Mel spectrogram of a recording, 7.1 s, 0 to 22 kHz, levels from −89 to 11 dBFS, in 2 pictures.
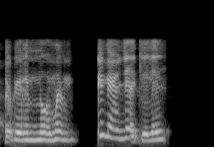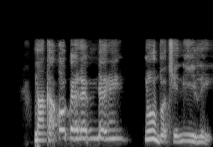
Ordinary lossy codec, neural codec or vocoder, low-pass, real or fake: MP3, 96 kbps; codec, 16 kHz, 1 kbps, FreqCodec, larger model; 7.2 kHz; fake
